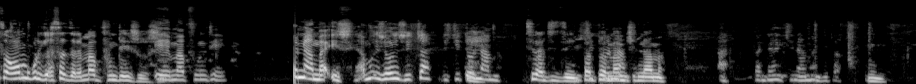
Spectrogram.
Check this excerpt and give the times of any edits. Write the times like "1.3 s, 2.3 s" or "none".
2.9 s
